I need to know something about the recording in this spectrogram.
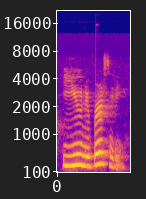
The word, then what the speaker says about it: university: A diferencia de estas dos, que las pronunciamos uniform, university. ¿Ok? Entonces, mi sonido inicial es consonántico. Uniform. Es como si estuviéramos utilizando una Y. University.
